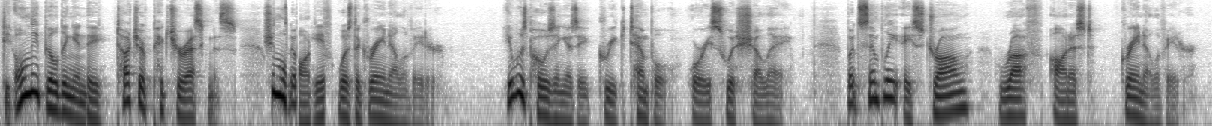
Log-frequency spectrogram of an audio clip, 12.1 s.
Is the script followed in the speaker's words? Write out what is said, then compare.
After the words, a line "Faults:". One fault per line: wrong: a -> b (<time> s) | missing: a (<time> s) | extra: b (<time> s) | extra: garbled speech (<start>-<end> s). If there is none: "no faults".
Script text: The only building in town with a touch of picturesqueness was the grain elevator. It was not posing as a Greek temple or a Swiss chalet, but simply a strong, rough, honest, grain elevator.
The only building in a touch of picturesqueness [garbled] was the grain elevator. It was posing as a Greek temple or a Swiss chalet, but simply a strong, rough, honest, grain elevator.
Faults:
missing: town with (0.9 s)
extra: garbled speech (2.6-3.3 s)
missing: not (5.3 s)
